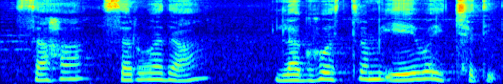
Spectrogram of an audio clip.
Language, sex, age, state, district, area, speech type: Sanskrit, female, 60+, Karnataka, Dakshina Kannada, urban, spontaneous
